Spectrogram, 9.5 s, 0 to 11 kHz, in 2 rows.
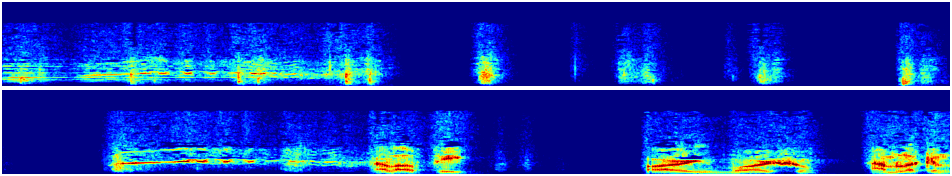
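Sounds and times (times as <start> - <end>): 
horse thuds and stamps in a stable: 0.1 - 3.9, 4.5 - 4.8
horse whinnying in a stable: 0.3 - 1.9, 5.3 - 6.6
speech: 6.9 - 7.1, 8.7 - 9.4.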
